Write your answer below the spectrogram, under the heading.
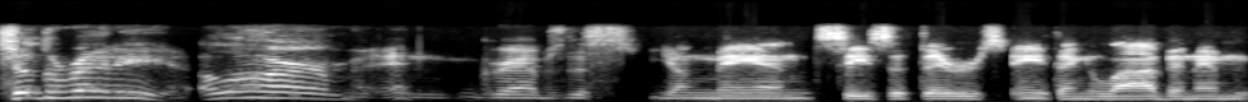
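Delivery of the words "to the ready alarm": very high, alarmed shouting cry. A character pulls his axe and shouts an alarm. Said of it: "and shouts".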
